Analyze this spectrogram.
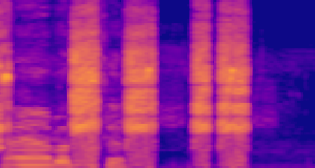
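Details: Black francolin, called kala teetar, a speeder bird said to give nine calls a minute: a human voice with a low buzz at the start, then four harsh, rasping, broadband bursts in quick succession.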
